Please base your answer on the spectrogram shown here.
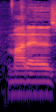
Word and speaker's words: Marez: For me, Mars, Mars is like the layman's like American pronunciation. It's actually Marez or Marez.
